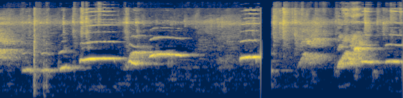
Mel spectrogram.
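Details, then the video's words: A young yellow-cheeked cockatiel, home-trained, whistles a few rising notes of the Flamengo anthem, broken by clicks, a short silence and a harsher squawk-like note near the end. "Bochecha amarela cantando o hino do flamengo"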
